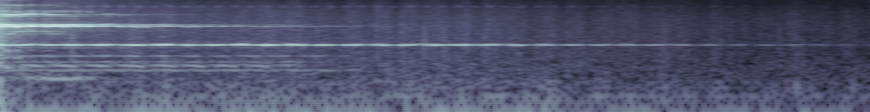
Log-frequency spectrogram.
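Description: A large metal bell struck once, ringing on and slowly dying away over the next few seconds.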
